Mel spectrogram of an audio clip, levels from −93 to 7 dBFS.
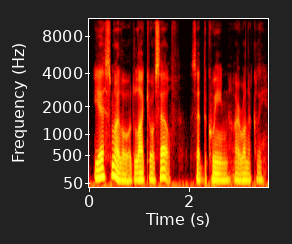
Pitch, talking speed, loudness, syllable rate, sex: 100 Hz, 150 wpm, -20 LUFS, 4.4 syllables/s, male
